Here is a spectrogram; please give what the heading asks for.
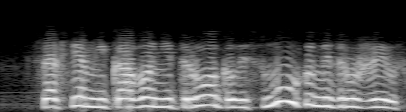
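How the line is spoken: Plain. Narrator (Russian): сказал Торопышка

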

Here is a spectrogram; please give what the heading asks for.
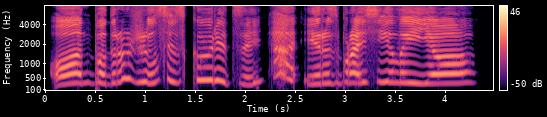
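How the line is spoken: Laughing heartily. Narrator (Russian): хохотала дальше Каролина

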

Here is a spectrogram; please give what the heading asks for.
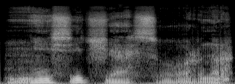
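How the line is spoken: Hoarse rasp. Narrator (Russian): прохрипел он

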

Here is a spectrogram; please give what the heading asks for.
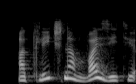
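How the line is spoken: Plain. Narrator (Russian): ответил доктор

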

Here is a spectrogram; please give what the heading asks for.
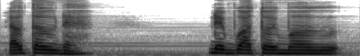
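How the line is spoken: Sighing. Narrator (Vietnamese): Nó lại thở dài

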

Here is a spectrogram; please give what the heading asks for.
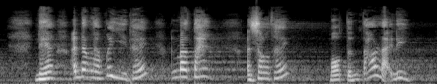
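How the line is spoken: Shouted question. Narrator (Vietnamese): Trường Lập và Nhạc Dương quát hỏi

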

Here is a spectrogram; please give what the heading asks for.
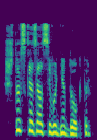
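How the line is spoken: Tender question. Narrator (Russian): спросил он нежно

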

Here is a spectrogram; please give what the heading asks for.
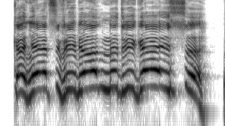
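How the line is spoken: Wild-eyed zealot's howl. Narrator (Russian): вопил аскет, подвижник Сигмара с дикими глазами

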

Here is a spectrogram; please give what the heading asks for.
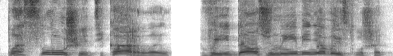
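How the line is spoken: Yelling. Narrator (Russian): завопил граф

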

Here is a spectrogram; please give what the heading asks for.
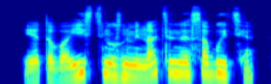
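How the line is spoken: Quiet, eccentric imitation. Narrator (Russian): тихо произнес Сэм в эксцентричной манере Артемаса Уорда

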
